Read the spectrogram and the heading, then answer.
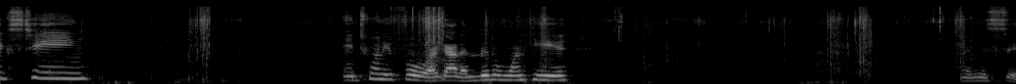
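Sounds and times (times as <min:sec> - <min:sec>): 
speech: 0:00.0 - 0:01.0, 0:03.4 - 0:05.9, 0:09.6 - 0:10.1
thin Bible pages being flipped: 0:01.3 - 0:02.6, 0:03.9 - 0:10.1.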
